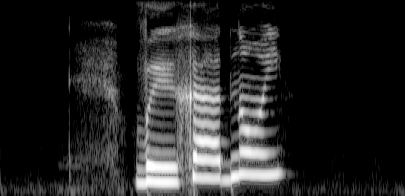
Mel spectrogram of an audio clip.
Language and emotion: Russian, positive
